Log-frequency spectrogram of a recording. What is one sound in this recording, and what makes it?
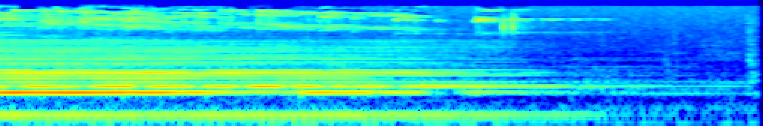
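A band holds a final chord that fades out.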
